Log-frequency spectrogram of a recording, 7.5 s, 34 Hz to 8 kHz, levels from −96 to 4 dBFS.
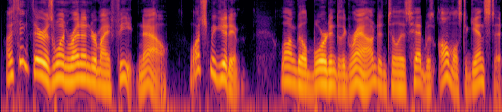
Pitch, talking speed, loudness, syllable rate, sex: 145 Hz, 205 wpm, -17 LUFS, 5.4 syllables/s, male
